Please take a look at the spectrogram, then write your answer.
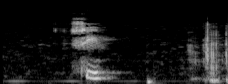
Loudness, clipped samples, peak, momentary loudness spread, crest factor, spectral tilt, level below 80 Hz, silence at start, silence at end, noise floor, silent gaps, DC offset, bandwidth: -15 LUFS; under 0.1%; 0 dBFS; 20 LU; 20 dB; -2.5 dB/octave; -52 dBFS; 0.7 s; 0 s; -48 dBFS; none; under 0.1%; 9.6 kHz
